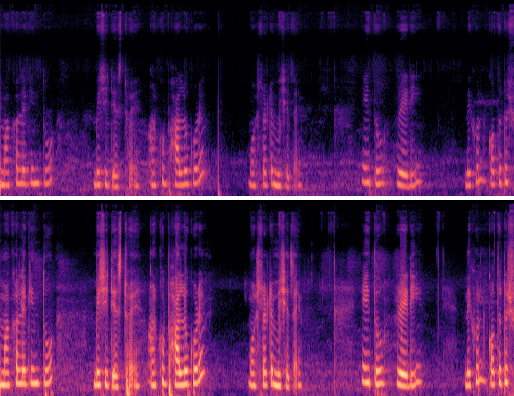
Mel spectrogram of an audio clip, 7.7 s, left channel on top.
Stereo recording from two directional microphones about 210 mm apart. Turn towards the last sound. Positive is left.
turn(degrees=-45)  # may be behind; listen again after turning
